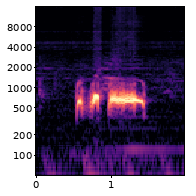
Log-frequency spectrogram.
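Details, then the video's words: Spotted dove kept as a decoy to provoke and lure wild birds, giving one clear three-part coo: two short rising notes followed by a longer, steady, hoarse drawn-out coo, in a quiet setting. "Chim cu gáy mồi chuẩn thúc kích bổi nhanh nổi hiệu quả ll Chim cu mồi"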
